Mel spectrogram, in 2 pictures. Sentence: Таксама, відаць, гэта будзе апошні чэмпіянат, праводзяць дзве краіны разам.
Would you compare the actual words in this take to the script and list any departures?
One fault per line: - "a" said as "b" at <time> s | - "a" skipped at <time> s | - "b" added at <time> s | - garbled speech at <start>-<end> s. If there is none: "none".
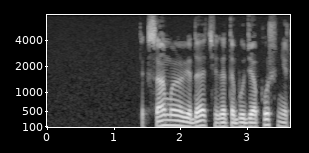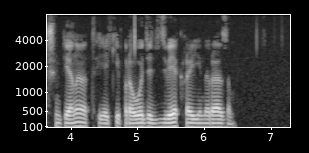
- "які" added at 4.6 s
